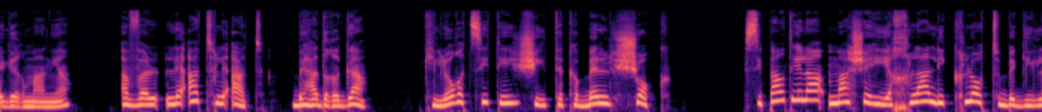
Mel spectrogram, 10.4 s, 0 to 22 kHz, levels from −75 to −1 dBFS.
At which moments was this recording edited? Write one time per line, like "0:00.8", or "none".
none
